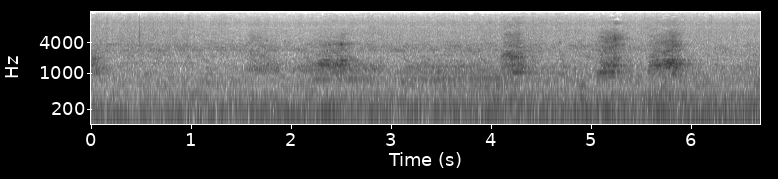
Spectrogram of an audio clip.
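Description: Domestic waterfowl calling off-camera: four or five short calls, about a second apart, starting about two seconds in.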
